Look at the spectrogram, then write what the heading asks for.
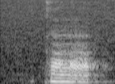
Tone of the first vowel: low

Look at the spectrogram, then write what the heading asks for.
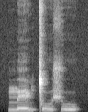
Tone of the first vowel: low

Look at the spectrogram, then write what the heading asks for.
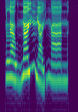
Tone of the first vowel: low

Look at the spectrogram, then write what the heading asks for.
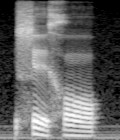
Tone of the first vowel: falling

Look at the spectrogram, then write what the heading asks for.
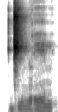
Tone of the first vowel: low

